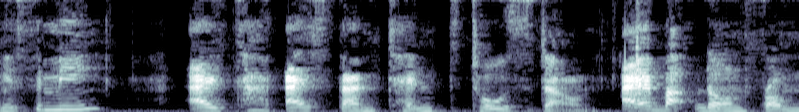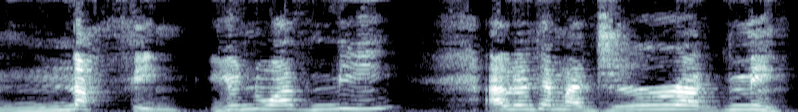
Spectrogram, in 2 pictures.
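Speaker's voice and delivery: normal talking voice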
